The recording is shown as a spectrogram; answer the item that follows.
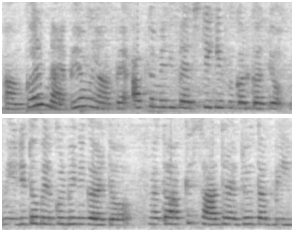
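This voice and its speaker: In a put-on character voice with an extremely high pitch, the speaker rattles along at a fairly quick pace with hardly any pauses over light background noise. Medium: fan dub.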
